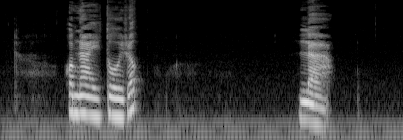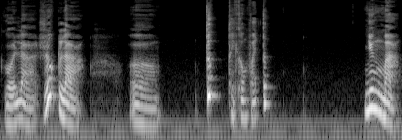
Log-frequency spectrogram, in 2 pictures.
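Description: A middle-aged woman speaks calmly and close to a microphone, with pauses between phrases.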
